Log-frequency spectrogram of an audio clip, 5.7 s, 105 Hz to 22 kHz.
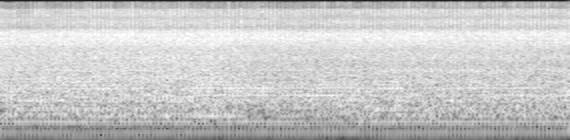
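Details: Sabre riding mower under way after drive belt and head gasket replacement, about 32°F outside: small single-cylinder engine gives a steady, even buzzing hum, no knocks or surging. Residual oil smoke from the old head gasket is burning off. Normal running.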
